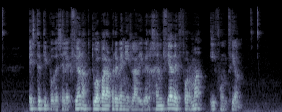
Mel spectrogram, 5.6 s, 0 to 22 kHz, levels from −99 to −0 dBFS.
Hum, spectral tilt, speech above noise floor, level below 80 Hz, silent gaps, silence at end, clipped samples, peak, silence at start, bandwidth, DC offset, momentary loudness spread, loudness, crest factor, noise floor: none; -6 dB/octave; 36 dB; -64 dBFS; none; 0.8 s; under 0.1%; -14 dBFS; 0.6 s; 16 kHz; under 0.1%; 15 LU; -33 LUFS; 20 dB; -68 dBFS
